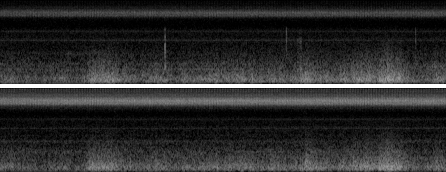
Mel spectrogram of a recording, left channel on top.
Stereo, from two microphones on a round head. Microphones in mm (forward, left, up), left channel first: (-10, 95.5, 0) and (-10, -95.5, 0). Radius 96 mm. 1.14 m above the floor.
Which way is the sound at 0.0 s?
45° right (ahead or behind).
